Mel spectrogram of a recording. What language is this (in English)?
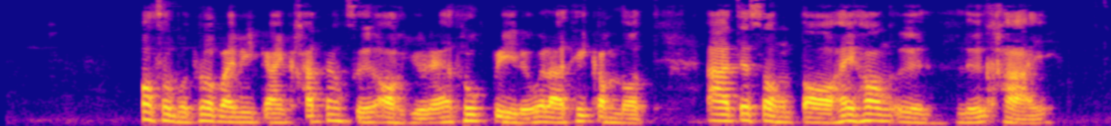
Thai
